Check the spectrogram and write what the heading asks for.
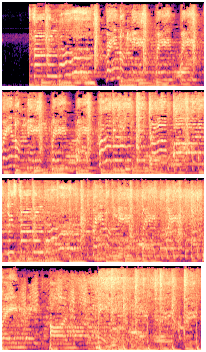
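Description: An upbeat dance-pop song plays loud and steady, with a driving beat, dense synths and a pounding bass throughout, the music filling the whole stretch after a brief silent start.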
